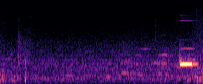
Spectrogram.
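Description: A few faint clicks, then a short electronic beep near the end as the camera is triggered to start recording again by the Ronin-S record button over the infrared cable.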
